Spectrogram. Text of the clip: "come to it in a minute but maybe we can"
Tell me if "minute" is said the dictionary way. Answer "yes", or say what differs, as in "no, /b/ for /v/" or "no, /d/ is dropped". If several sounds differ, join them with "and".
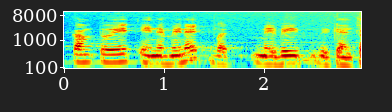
yes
